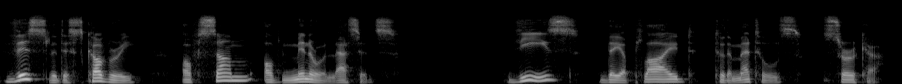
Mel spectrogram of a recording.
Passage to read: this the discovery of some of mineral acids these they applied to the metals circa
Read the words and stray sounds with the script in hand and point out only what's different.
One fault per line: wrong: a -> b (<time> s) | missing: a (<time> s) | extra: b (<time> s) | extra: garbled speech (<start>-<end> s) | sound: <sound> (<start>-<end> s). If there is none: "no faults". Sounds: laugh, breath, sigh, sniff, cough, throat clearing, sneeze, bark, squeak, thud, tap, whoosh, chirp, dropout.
no faults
